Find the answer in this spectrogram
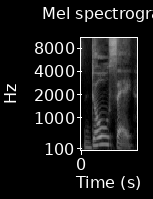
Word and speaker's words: Dolce: I'm your host, Dolce, pronounced doulce, like sweet softness whispered in French.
